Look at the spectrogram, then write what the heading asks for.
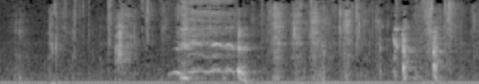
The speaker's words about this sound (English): You picked the perfect opportune time to bite something. I'm sorry, I can't help that Cliff Bars are so crunchy.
